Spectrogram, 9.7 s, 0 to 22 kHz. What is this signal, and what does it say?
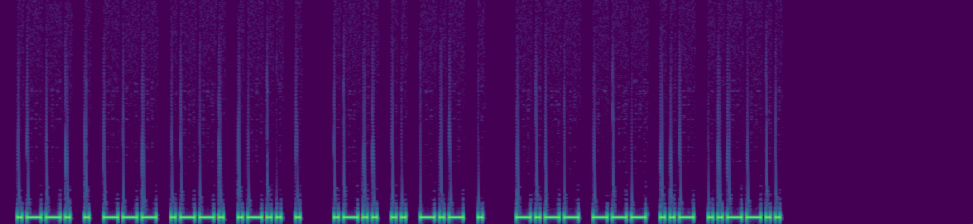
Morse code, heard as a keyed tone, about 25 wpm, 700 Hz. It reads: PEOPLE LIKE YOU?
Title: Sentences from Top 1000 Words - Review Part 1 - 25wpm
